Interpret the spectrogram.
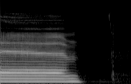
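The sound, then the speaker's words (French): A chair spring lets out one drawn-out, steady, loud creak that fades out after under a second, followed by a faint brief tap. “Encore le, spring, je j'ai pas.”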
